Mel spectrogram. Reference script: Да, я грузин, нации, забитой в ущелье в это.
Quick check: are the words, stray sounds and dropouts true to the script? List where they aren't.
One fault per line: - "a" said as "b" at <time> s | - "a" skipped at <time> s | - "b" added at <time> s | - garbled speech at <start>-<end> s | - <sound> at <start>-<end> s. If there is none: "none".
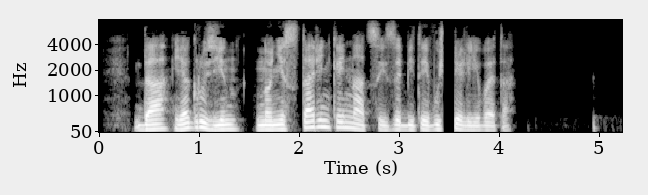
- "но не старенькой" added at 1.6 s
- dropout at 3.4-3.6 s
